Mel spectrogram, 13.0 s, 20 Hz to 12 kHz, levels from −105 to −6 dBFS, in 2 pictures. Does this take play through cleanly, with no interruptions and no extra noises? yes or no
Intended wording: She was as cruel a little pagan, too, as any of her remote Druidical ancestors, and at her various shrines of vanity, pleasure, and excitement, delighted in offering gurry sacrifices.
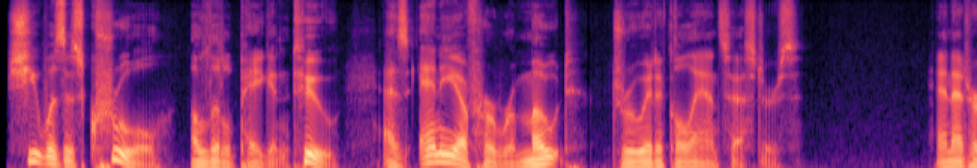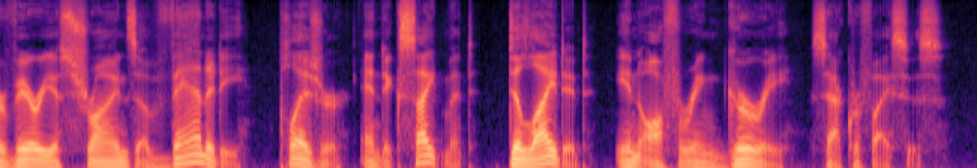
yes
